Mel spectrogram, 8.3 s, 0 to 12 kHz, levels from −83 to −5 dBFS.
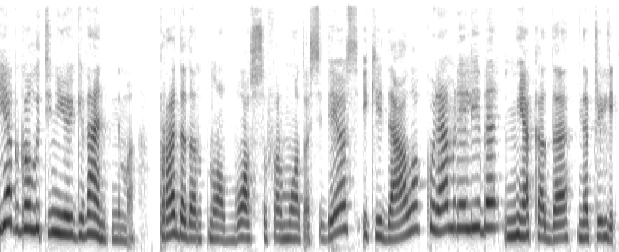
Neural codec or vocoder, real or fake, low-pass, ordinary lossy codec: vocoder, 44.1 kHz, 128 mel bands, Pupu-Vocoder; fake; 10.8 kHz; MP3, 64 kbps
